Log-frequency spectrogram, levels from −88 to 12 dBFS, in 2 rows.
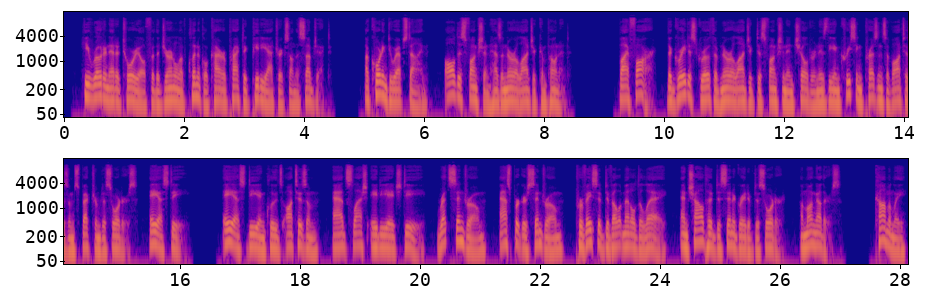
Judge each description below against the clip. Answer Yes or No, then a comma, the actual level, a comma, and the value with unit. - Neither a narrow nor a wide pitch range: Yes, average, 4.7 semitones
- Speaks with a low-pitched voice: Yes, low, 105 Hz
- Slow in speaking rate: Yes, slow, 130 wpm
